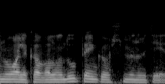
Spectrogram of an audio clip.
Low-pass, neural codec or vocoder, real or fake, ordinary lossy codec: 7.2 kHz; codec, 16 kHz, 8 kbps, FreqCodec, smaller model; fake; Opus, 32 kbps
